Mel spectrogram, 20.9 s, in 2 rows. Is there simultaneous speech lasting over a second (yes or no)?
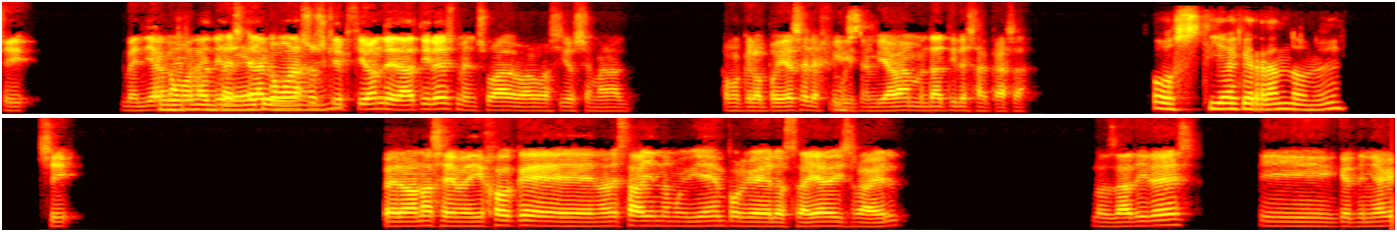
yes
